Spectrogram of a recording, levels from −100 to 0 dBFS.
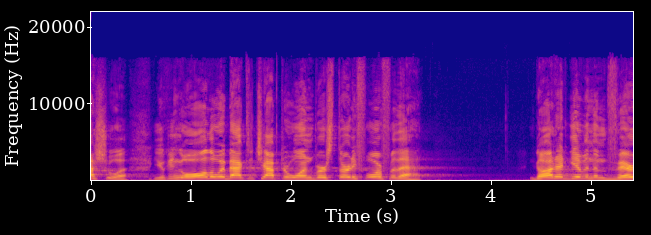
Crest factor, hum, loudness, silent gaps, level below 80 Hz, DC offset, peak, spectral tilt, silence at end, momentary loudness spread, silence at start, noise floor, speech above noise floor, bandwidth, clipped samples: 22 dB; none; -24 LUFS; none; -72 dBFS; under 0.1%; -4 dBFS; -2 dB/octave; 0 s; 14 LU; 0 s; -69 dBFS; 45 dB; 16.5 kHz; under 0.1%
